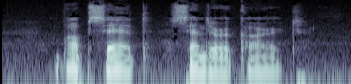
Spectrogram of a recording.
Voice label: Bob said send, Dutch accent

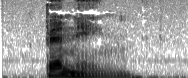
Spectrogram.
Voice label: "penning", Dutch

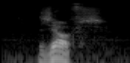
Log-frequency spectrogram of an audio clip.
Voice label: "zelfs", Dutch

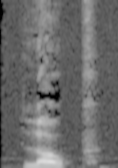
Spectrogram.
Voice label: "loop", Dutch

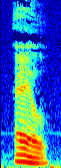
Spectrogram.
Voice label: "ijl", Dutch

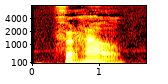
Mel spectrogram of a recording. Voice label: "verhaal", Dutch

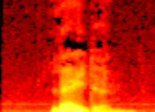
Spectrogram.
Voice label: "lijden", Dutch

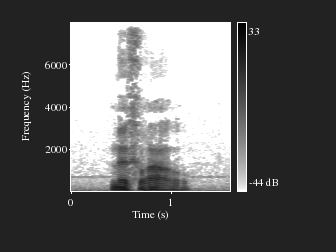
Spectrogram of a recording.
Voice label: "mevrouw", Dutch

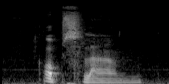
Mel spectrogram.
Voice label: "opslaan", Dutch

